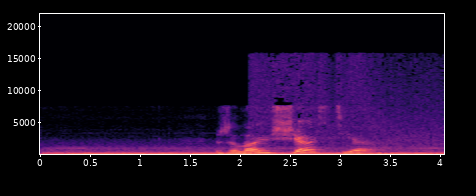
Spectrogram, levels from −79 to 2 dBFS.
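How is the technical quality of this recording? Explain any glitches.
Quality drops sharply in the second half. From 2.08 s to the end, the speech turns grainy and rough, most likely from low bit depth without dither: the samples appear rounded to about 6 bits, leaving an error floor only about 20 dB below the signal. Because that error tracks the waveform, the grit changes with the speech, and quiet tails break up or fall silent. A waveform shows visible staircase steps. A spectrogram shows broadband hash that appears only where speech energy is present.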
